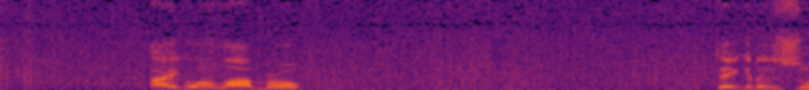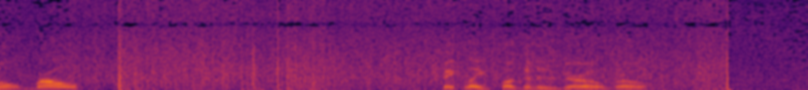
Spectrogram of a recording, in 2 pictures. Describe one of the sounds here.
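A young man speaks casually into a microphone in short bursts.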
